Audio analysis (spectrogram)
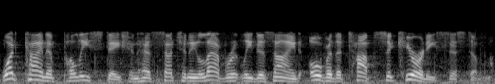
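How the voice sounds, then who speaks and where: Game trickster villain, male actor as a boastful riddle fanatic: highish, lively sneer, muffled capture with faint noise. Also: brisk, music in the background, lightly acted. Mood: amused, scornful. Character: cocky, mocking male riddle-loving supervillain trickster. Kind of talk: video game villain voice acting.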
